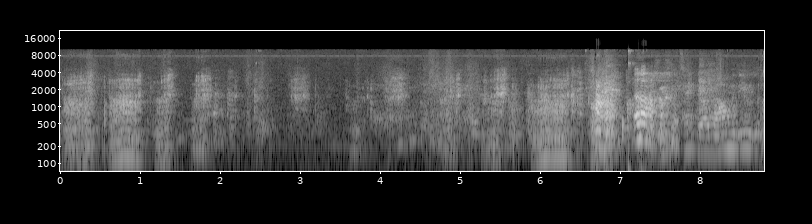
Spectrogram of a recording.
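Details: Angry Dachshund growling in rough, uneven pulses, building louder toward the end, with people talking over it.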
